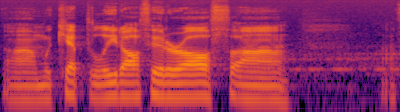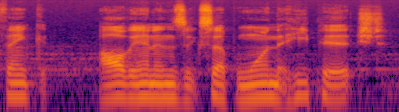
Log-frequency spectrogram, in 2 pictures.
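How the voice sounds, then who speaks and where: Low, flat-voiced middle-aged coach. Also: male voice, normal speed, slight background noise. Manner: plain, steady, many fillers. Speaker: head baseball coach. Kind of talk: postgame press conference. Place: press room before a sponsor backdrop. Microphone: handheld mic held close.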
